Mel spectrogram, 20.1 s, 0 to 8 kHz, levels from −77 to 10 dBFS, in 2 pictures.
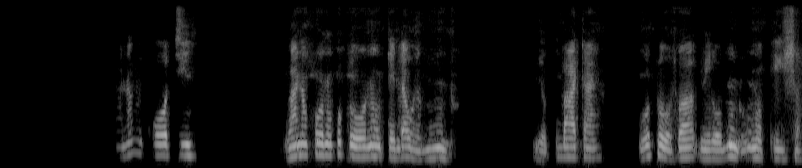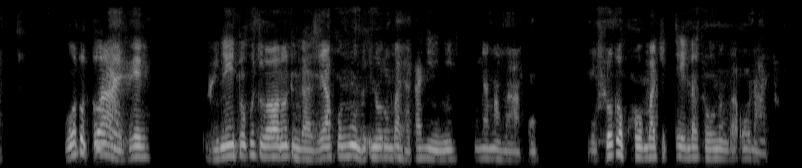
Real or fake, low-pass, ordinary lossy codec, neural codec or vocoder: fake; 7.2 kHz; AAC, 32 kbps; codec, 32 kHz, 1.9 kbps, SNAC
